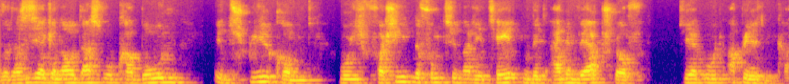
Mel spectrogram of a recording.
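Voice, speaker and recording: Somewhat breathy and dark, mellow in tone, a man speaks at a moderate pace with a fairly high pitch and fairly even intonation. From Saarland, Germany. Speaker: physicist and company director. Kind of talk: interview.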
